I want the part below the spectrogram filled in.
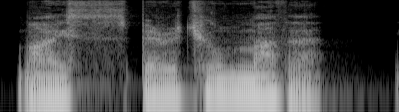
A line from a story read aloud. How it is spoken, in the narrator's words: he said, his voice very low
